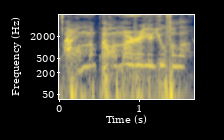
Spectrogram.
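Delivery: mock-menacing soft whisper; creepy whisper. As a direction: whisper an absurd threat. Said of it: "Why are you talking like that?".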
